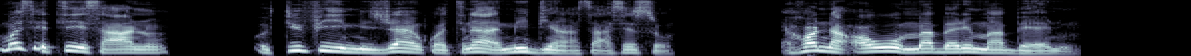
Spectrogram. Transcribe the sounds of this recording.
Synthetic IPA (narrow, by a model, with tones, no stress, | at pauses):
mo˦se˨tʰɪ˦˨saː˨˦nʊ̃˦ | ɔ˨tʰu˦fi˦˨mĩ˨s̬ɾa˦ɛ̃˨n̩˨kʰɔ˨tʰɪ˦nã˦a˨mĩ˦di˨ã˨a˨sa̰˨sɪ˦sʊ̰˨ | ɛ˨ɦɔ˦nã˨ʔɔ˦wʊ˦m̩˨mã˦bæ˦ɾi˦ã˦bæː˨nṵ̃˨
